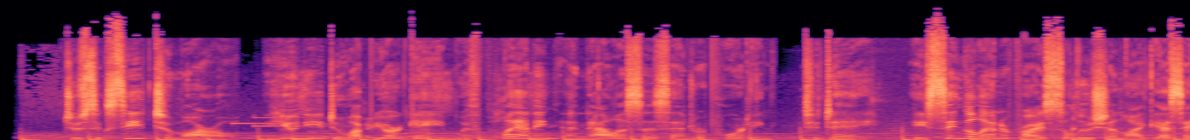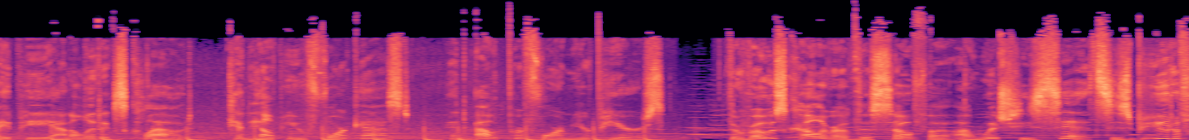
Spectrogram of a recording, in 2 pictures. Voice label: Narration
